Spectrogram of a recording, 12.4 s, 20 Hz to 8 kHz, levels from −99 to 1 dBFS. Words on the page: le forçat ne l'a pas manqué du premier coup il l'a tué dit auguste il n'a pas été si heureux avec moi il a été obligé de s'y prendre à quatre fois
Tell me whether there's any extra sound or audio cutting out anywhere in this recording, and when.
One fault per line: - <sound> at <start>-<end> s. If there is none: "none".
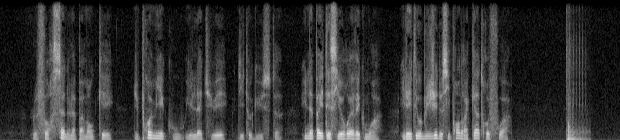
- thud at 11.3-11.8 s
